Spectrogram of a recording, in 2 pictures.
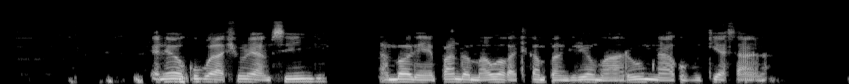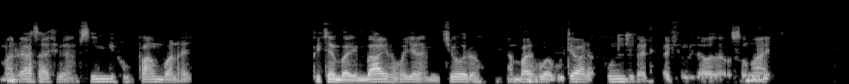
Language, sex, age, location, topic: Swahili, male, 25-35, Dar es Salaam, education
